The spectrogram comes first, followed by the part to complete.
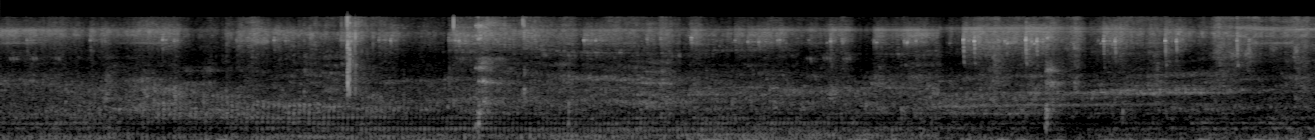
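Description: Faint outdoor ambience: a low, uneven rumble with a steady high hiss above it and a few sharp clicks.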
